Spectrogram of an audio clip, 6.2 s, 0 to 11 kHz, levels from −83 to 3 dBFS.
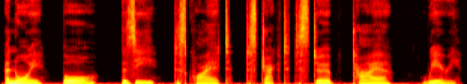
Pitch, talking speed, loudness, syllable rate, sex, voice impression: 155 Hz, 75 wpm, -19 LUFS, 3.0 syllables/s, female, feminine, adult-like, calm, slightly sweet, slightly kind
